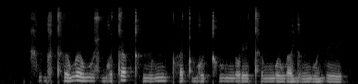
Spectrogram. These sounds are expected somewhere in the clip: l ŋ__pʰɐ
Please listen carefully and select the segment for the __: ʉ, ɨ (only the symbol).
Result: ʉ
